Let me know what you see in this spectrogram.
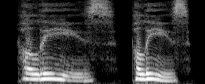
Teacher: Stress lease. Keep p soft and quick.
